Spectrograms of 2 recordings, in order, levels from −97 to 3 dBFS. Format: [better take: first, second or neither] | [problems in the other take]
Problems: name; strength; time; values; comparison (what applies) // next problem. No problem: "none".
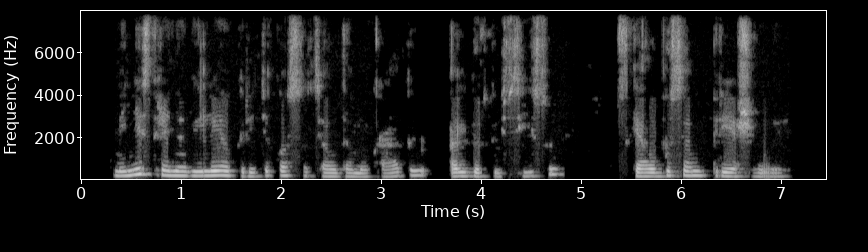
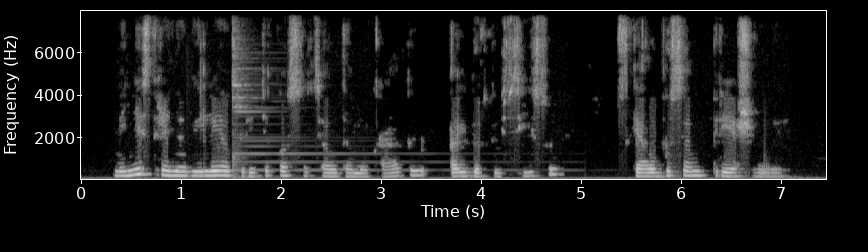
first | background sound (Dishes, pots, and pans / Bell); 18 dB below the speech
